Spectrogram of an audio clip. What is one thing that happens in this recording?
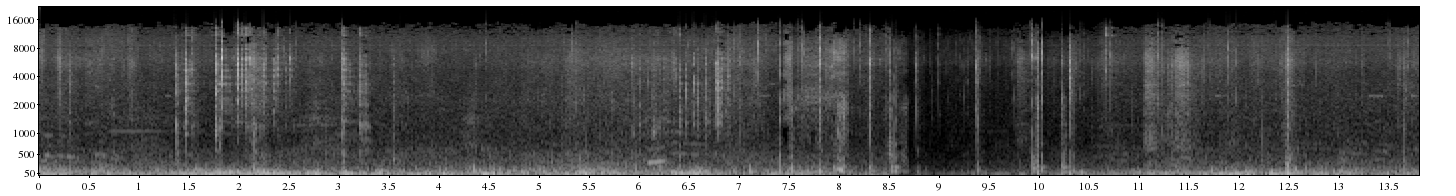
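Ski poles knock and clatter against each other.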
